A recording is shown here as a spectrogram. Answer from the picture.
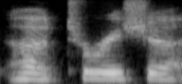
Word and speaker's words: Teresha: Teresha, you want to introduce yourself? Tell us where you're calling in from? Sure. It's pronounced Teresha, and you are doing wonderfully with it. Because most people have difficulty with it, I'm known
